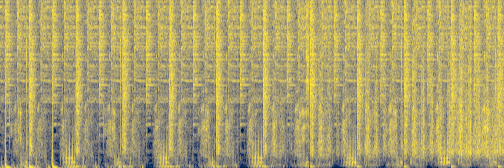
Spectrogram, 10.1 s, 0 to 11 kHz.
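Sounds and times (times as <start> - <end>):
pulsing synth bass: 0.0 - 9.4
electronic dance music: 0.0 - 10.0
hi-hat ticks: 0.0 - 10.0.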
